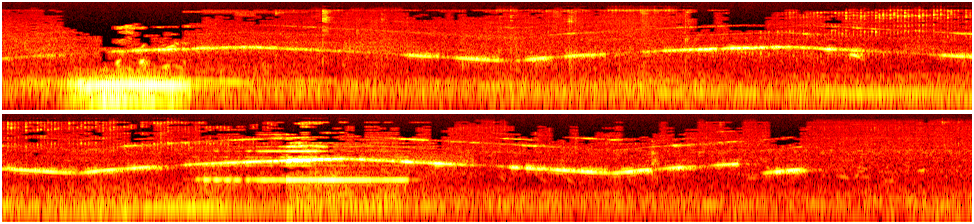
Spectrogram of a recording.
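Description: An emergency vehicle siren wailing, its pitch slowly rising and falling about once every five seconds. There is a short low rumble about a second in, and a steady lower tone joins for about two seconds later on.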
